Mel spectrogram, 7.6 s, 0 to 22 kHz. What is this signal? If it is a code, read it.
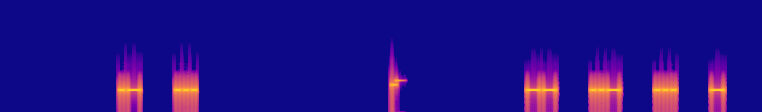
Morse code, heard as a keyed tone, about 30 wpm, spaced as for 17 wpm, 700 Hz. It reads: AS MUST
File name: course / 30:10wpm / 237 Lesson 38f - Letter q - Words 30wpm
